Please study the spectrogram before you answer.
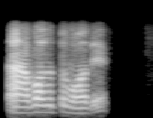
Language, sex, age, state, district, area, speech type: Sanskrit, male, 45-60, Karnataka, Bangalore Urban, urban, conversation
